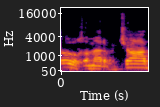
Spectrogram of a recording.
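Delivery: put-on bummed-out, glum, dejected self-pity. Retelling own words after a show closed: imitating own glum self. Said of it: "down about it".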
